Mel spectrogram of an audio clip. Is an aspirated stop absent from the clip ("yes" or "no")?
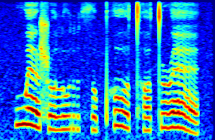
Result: no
